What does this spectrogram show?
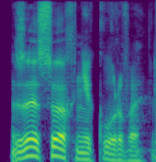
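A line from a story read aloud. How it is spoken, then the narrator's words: Lazy command. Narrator (Russian): лениво велел Мерин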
